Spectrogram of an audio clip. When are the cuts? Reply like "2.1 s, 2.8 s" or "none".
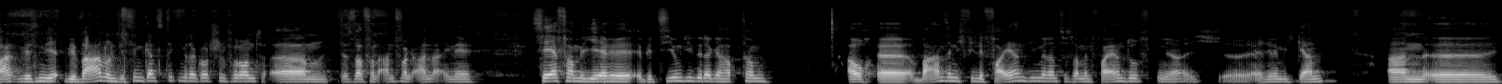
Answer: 3.4 s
